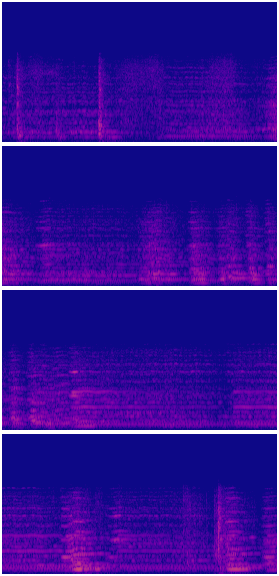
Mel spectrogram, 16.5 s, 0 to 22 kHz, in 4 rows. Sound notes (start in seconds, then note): 0.7 sliding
